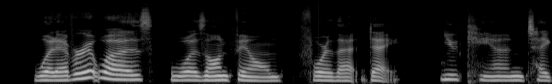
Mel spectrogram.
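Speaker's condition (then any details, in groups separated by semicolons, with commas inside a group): No condition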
